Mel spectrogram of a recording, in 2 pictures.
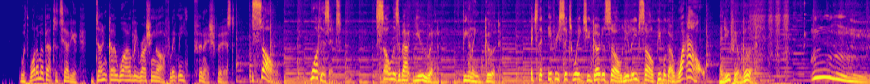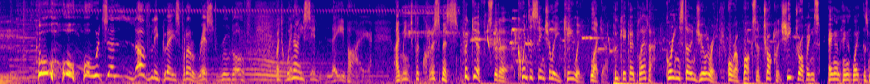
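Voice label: Commercial, Recorded voice-overs, male, English speaking, New Zealand Voice; Commercial demo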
